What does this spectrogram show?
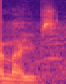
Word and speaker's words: knives: तो नाइफ का जो प्लूरल फॉर्म होगा वो होगा नाइव्स, KNIVES, नाइव्स। के क्या होता है, साइलेंट होता है, तो नाइफ का प्लूरल नाइव्स।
